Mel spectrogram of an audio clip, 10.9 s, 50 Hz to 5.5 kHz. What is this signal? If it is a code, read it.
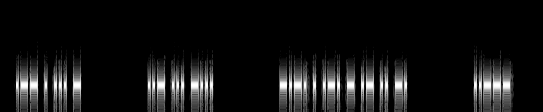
Morse code, heard as a keyed tone, about 25 wpm, 550 Hz. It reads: WEST USB CERTAIN 2
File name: Ultimate Word List / 25WPM Ultimate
